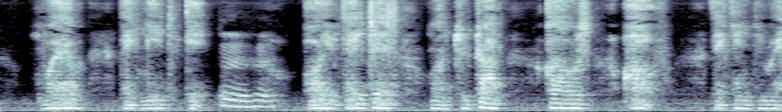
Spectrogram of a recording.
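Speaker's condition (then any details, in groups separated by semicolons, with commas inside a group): Cerebral palsy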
